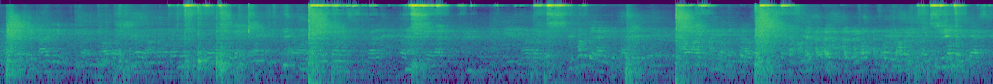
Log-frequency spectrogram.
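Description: Bare feet shuffle and squeak on a mat.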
